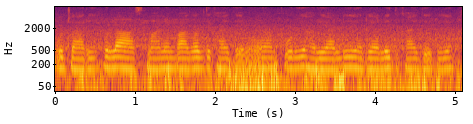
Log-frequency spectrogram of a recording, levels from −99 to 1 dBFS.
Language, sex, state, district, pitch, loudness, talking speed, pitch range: Hindi, female, Uttar Pradesh, Varanasi, 150 Hz, -19 LUFS, 175 wpm, 145-155 Hz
